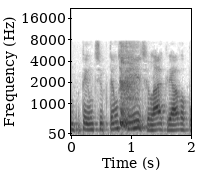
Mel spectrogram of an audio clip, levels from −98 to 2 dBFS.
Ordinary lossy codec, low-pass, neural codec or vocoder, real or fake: none; none; none; real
